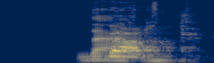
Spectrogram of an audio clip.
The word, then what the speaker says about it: DART: ¿Qué te parece si hablamos un poco de la misión eh, Dark? no, DART. ¿Cómo se pronuncia? – DART. – D-A-R-T. – Correcto.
